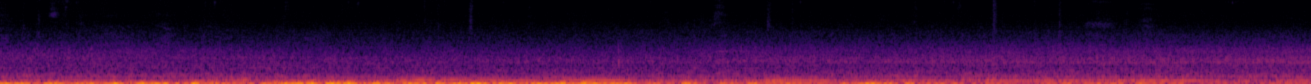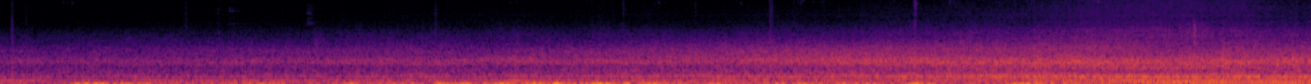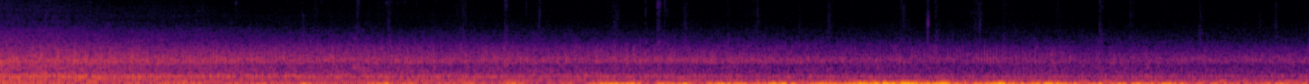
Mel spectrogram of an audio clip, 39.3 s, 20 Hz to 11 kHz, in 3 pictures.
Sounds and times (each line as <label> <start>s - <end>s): wind 0.0s - 39.3s
cars 4.0s - 39.3s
